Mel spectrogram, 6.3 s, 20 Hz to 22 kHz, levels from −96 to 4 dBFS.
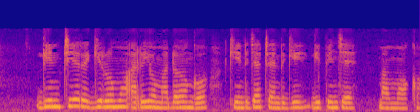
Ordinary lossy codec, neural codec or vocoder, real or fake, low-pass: AAC, 24 kbps; vocoder, 44.1 kHz, 128 mel bands, Pupu-Vocoder; fake; 19.8 kHz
